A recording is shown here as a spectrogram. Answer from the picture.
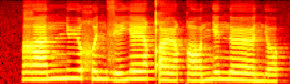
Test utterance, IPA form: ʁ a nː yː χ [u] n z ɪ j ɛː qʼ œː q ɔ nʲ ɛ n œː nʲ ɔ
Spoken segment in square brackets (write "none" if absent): y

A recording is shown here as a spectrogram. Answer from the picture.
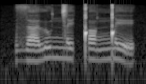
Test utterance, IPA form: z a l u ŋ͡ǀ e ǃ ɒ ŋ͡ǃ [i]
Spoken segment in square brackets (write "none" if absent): e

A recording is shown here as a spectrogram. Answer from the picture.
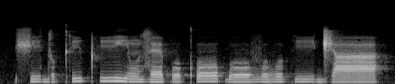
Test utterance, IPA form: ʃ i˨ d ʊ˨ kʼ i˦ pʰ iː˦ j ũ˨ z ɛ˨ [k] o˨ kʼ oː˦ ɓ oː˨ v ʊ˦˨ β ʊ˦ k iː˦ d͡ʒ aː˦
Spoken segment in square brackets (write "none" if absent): p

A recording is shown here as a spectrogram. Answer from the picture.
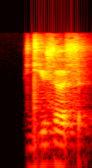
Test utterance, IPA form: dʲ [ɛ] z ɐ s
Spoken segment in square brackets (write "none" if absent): ø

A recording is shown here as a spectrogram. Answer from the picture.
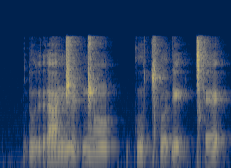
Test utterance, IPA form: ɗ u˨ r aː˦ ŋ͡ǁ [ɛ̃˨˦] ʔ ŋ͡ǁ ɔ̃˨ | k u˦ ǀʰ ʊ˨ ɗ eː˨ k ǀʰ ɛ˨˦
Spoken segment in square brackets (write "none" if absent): ɛ̃˨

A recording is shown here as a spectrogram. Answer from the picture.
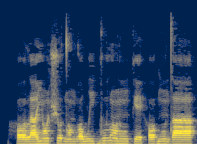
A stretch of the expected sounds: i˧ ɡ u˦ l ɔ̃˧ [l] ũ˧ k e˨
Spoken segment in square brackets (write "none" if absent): ɾ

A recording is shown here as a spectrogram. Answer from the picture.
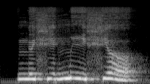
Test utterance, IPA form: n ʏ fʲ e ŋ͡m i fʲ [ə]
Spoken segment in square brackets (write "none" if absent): ʌ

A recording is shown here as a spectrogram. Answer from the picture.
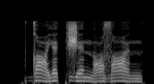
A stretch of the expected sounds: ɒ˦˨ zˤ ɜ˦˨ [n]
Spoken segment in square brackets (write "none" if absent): n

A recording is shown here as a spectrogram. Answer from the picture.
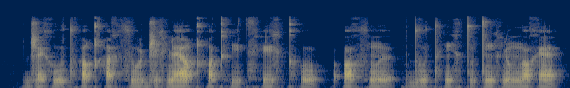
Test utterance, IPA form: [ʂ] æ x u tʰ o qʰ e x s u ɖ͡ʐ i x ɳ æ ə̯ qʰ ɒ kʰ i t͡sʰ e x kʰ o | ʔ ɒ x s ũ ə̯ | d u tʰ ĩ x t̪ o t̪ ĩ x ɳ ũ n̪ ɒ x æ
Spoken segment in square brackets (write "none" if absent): ɖ͡ʐ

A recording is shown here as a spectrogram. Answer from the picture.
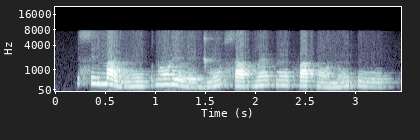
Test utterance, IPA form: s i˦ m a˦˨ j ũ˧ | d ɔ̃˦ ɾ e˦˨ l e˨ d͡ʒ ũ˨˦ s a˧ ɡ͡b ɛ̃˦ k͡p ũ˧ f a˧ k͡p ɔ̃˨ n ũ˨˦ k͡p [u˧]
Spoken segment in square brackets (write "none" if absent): u˧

